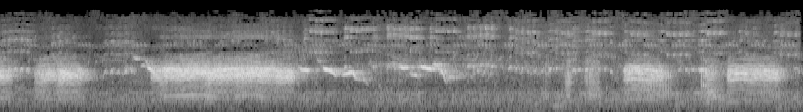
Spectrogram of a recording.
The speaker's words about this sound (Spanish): Deja que haga lo que quiera y ya iban a proseguir su camino cuando el grajo soltó un agudo chillido en la parte más distante del bosque.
